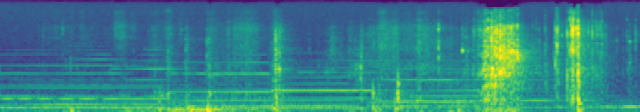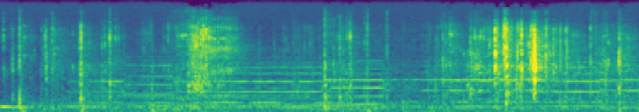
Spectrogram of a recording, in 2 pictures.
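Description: unwrapping a gift

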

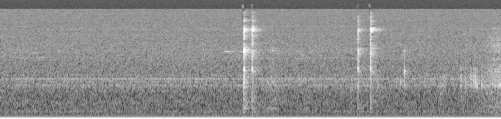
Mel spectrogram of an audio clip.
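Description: computer mouse clicking

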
